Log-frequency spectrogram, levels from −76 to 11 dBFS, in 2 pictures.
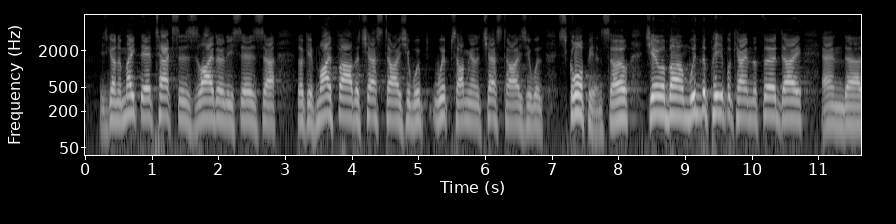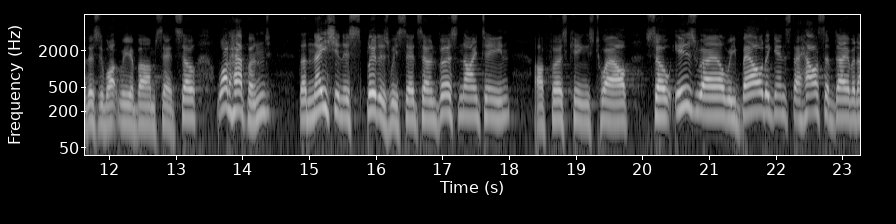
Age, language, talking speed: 50-69, English, 175 wpm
